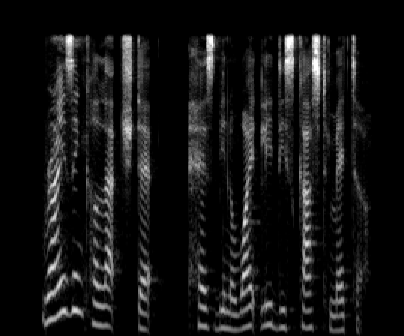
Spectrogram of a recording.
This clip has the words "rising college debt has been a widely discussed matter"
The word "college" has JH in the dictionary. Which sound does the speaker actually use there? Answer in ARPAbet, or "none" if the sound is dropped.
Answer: CH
